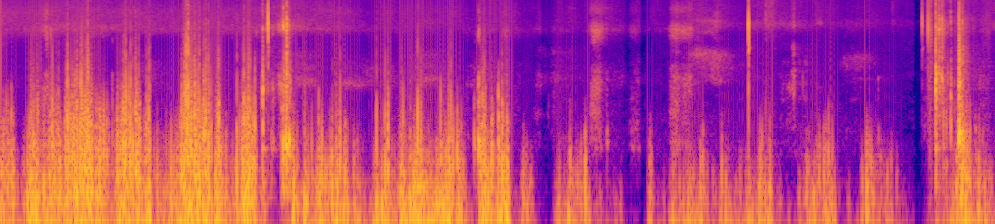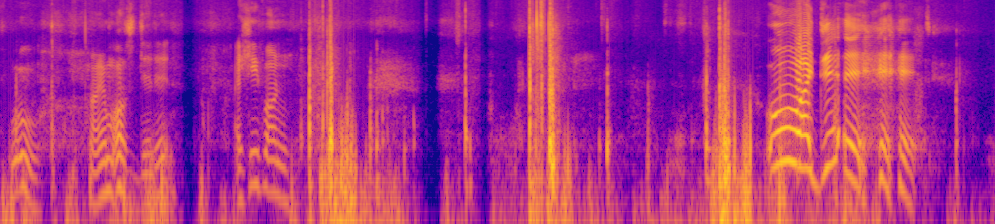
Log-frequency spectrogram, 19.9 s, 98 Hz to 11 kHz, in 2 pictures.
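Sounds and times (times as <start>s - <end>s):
skateboard smacking ground: 9.2s - 9.9s, 12.9s - 13.8s, 14.5s - 17.5s
skateboard wheels rolling on asphalt: 14.5s - 17.6s.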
